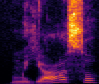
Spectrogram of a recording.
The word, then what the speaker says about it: м'ясо: Звичайно, кожен, хто володіє українською мовою, любить її, шанує, вимовить правильно – м'ясо, в'язати, п'ять, м'яч тощо.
